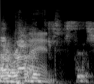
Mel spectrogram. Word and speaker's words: Arabidopsis: but the Arabidopsis plant. – Arabidopsis, sure.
